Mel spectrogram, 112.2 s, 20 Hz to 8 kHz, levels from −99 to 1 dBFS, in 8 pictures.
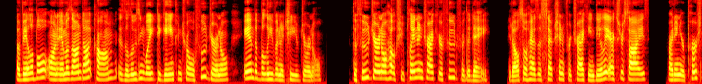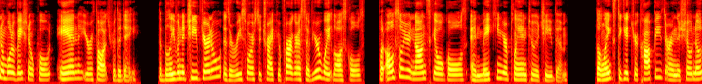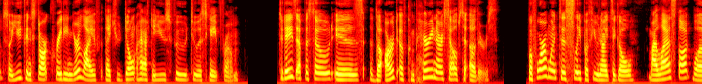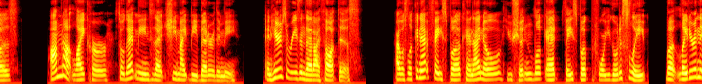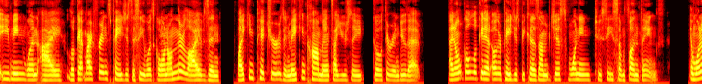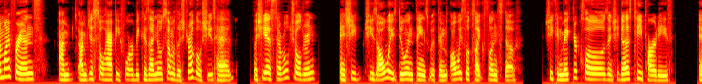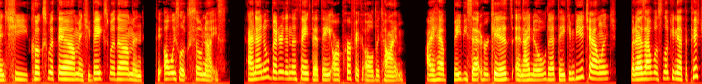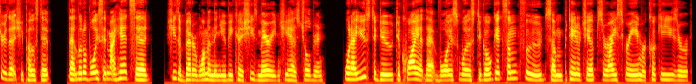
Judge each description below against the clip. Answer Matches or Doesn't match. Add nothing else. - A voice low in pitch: Doesn't match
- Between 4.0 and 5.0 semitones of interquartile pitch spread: Doesn't match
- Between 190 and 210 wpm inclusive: Matches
